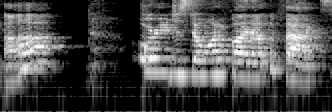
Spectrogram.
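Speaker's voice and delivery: sweet fake uh-huh sliding into a pointed jab; polite smile hiding the sting; passive-aggressive. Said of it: "I was so passive-aggressive".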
